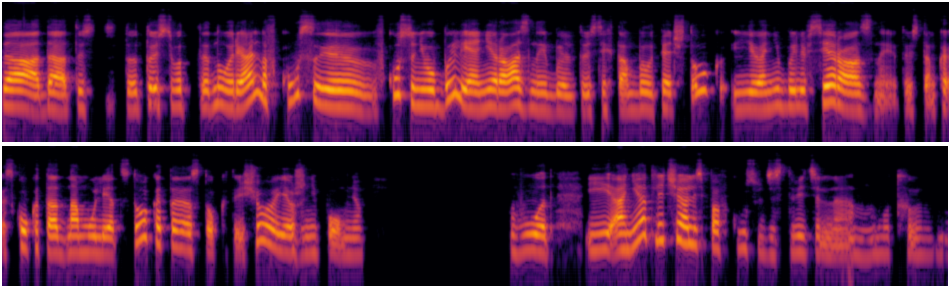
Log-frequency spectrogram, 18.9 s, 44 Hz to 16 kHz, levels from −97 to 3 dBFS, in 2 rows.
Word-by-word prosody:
Да, 195 -5 +7
да, 170 +1 +3
то - - -23
есть, 190 +1 -16 0.3
то 180 +3 -3
есть 210 -1 -2
вот, 200 0 -5
э, 190 - -1
ну 210 -2 -2
реально 250 - +5
вкусы 200 - +1
вкусы 320 -5 -3
у - - -2
него 200 -1 +2
были 275 - 0
и - - +4
они 185 +2 +1
разные 185 -2 +4
были, 160 -1 -5
то 165 +1 -10
есть 165 +1 -11
их 175 - -12
там 170 - -3
было 180 -2 -3
5 175 +1 -2
штук 390 -1 -5
и 180 +1 -6
они 180 +3 0
были 195 0 -1
все 235 +4 +5
разные. 175 -4 +2
То - - -15
есть - - -13
там - - -6
к - - -4
сколько-то 215 - +1
одному 180 +1 0
лет- 175 +7 -2
столько-то, 260 -7 -2
столько-то 200 - -10
еще, 285 -4 -2
я 185 -2 -1
уже 175 -1 -8
не 180 0 -13
помню. 165 0 -9 1.5
Вот. 190 -1 -3 0.3
И 200 +1 -5
они 205 +8 +3
отличались 300 -7 +1
по 220 -4 -2
вкусу, 215 0 -19
действительно, 165 - -13
м, 160 +1 -20
вот 175 0 -20
х - - -16
м. 165 0 -19
190 Hz, 175 wpm, -24 LUFS, 175-215 Hz, 1.5 s, Да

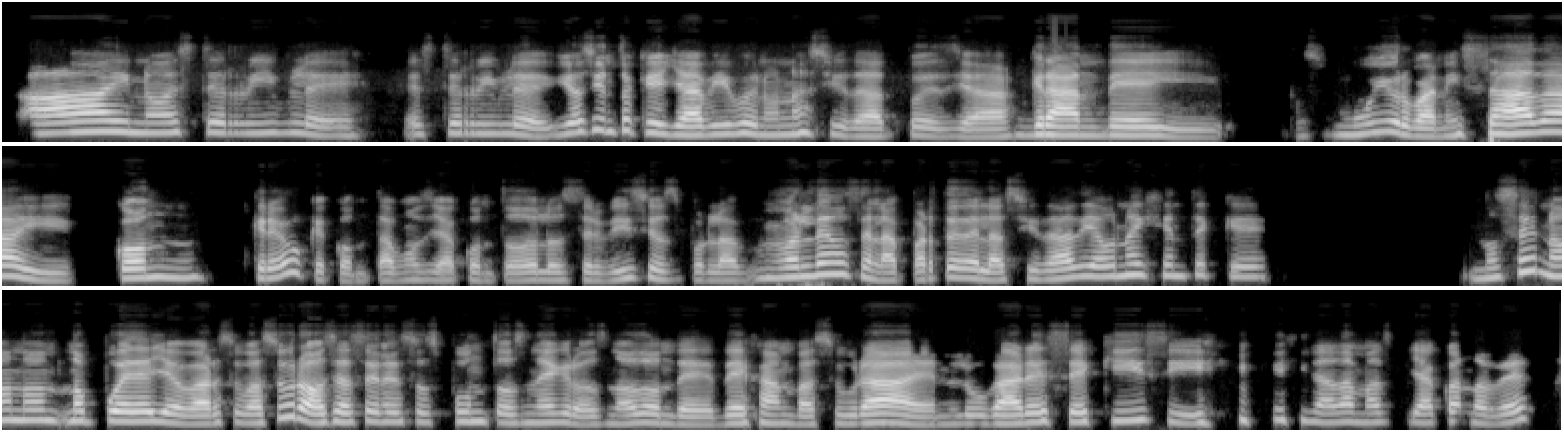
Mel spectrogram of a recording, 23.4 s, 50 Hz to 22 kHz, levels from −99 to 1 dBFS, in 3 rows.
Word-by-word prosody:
Ay 280 +3 +7
no, 260 0 -3
es 270 0 -6
terrible, 255 -6 -7
es 230 -1 -13
terrible. 240 -6 -4
Yo 260 +3 0
siento 315 -1 -3
que 255 -3 +2
ya 210 -1 +6
vivo 230 +3 -2
en 225 - -4
una 230 +4 -5
ciudad, 185 -6 -3
pues, 185 -3 -7
ya 175 +1 0
grande 205 -1 +5
y, 165 -3 -10 0.3
pues, 185 +4 -24
muy 235 +7 -6
urbanizada 240 +6 +5
y 180 -4 -6 0.2
con 235 0 +1 0.2
creo 260 +10 -2
que 195 - -9
contamos 180 +3 -8
ya - - -5
con 185 -3 -11
todos 180 +3 -5
los 185 -1 -7
servicios 200 +3 -7
por 195 -2 -12
la 180 0 -2
por 225 - -16
lo 255 +3 0
menos 320 -2 0
en 235 - -2
la 185 0 0
parte 220 +5 -4
de 230 -1 +1
la 185 -2 0
ciudad 210 +4 -2
y 275 - -1
aún 275 +2 -2
hay 305 - -2
gente 290 0 -9
que 260 -2 -9 1.0
no 230 +2 -8
sé, 380 +9 -2
no 275 -3 0
no 275 0 -2
no 255 -2 -2
puede 245 -1 +5
llevar 205 -3 +2
su 225 - -10
basura, 225 +5 +4
o 215 - +4
sea, 235 -1 +1
hacen 240 +1 -2
esos 235 -1 -6
puntos 235 -3 -5
negros, 215 -4 -2
¿no?, 200 +1 -2
donde 190 -5 -2
dejan 205 +2 0
basura 200 +1 +4
en 185 +2 -10
lugares 200 +5 +2
X, 260 +4 -2
y 215 0 -5 0.4
nada 240 -1 -2
más 230 0 -7
ya 220 -2 -2
cuando 220 -4 -4
ves, 235 +8 -1
225 Hz, 190 wpm, -23 LUFS, 200-255 Hz, 1.0 s, Ay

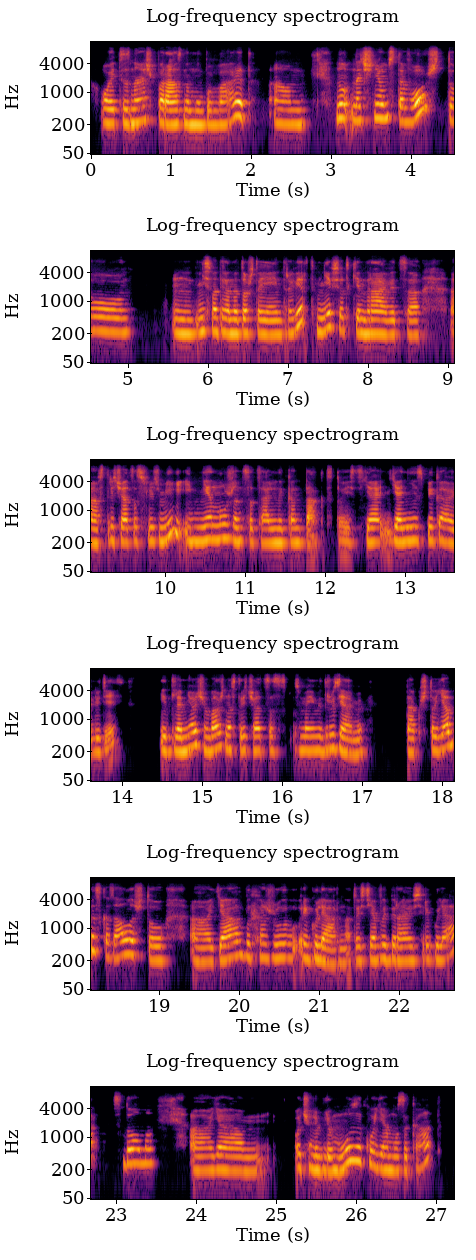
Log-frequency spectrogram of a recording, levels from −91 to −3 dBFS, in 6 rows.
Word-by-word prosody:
Ой, 220 -1 +5
ты 215 +1 -3
знаешь, 240 +4 0
по-разному 210 -2 +5
бывает. 210 +10 +4 0.2
Ам, 210 -8 -4 0.4
ну 280 0 +6
начнем 260 +2 +3
с 285 - -1
того, 265 - +6
что, 225 - -2 0.5
м, 205 -1 0
несмотря 225 -1 +3
на 205 0 +4
то, 210 +1 +3
что 210 -1 -2
я 195 -1 +1
интроверт, 205 - +1
мне 225 +6 +2
всё-таки 235 -5 -3
нравится, 195 -1 +1 0.3
а, 200 -1 0
встречаться 210 +2 0
с 215 0 -4
людьми, 230 +10 -1
и - - -1
мне 220 +2 +1
нужен 235 -2 -1
социальный 200 -1 -2
контакт. 205 0 -4
То 115 - -11
есть, 205 - -10
я 210 0 +5
я 215 -1 +3
не 220 +2 0
избегаю 220 -3 -1
людей, 195 0 -5 0.4
и 215 - 0
для 205 0 +4
меня 225 +6 +2
очень 275 -7 +1
важно 225 +1 +3
встречаться 215 -1 -1
с 205 -2 -9
с 225 - -11
моими 215 0 -1
друзьями. 200 -4 -1 0.5
Так 195 -2 -3
что 215 - -4
я 230 +5 +2
бы 335 +5 +1
сказала, 265 -2 +1
что, 210 -6 -3 0.3
а, 190 0 -3
я 230 +4 +3
выхожу 235 -2 -5
регулярно, 195 -6 -1
то 200 - -8
есть 205 +1 -4
я 210 - +2
выбираюсь 205 -2 -1
регулярно 215 - -4 0.2
из - - -11
дома. 275 +1 0 0.4
А, 195 0 -4
я, 195 -1 0
м, 185 0 -9 0.3
очень 220 0 -3
люблю 190 -1 0
музыку, 295 +8 +2
я- 210 -3 -2
музыкант. 195 - -5
215 Hz, 160 wpm, -22 LUFS, 205-235 Hz, 0.5 s, ну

